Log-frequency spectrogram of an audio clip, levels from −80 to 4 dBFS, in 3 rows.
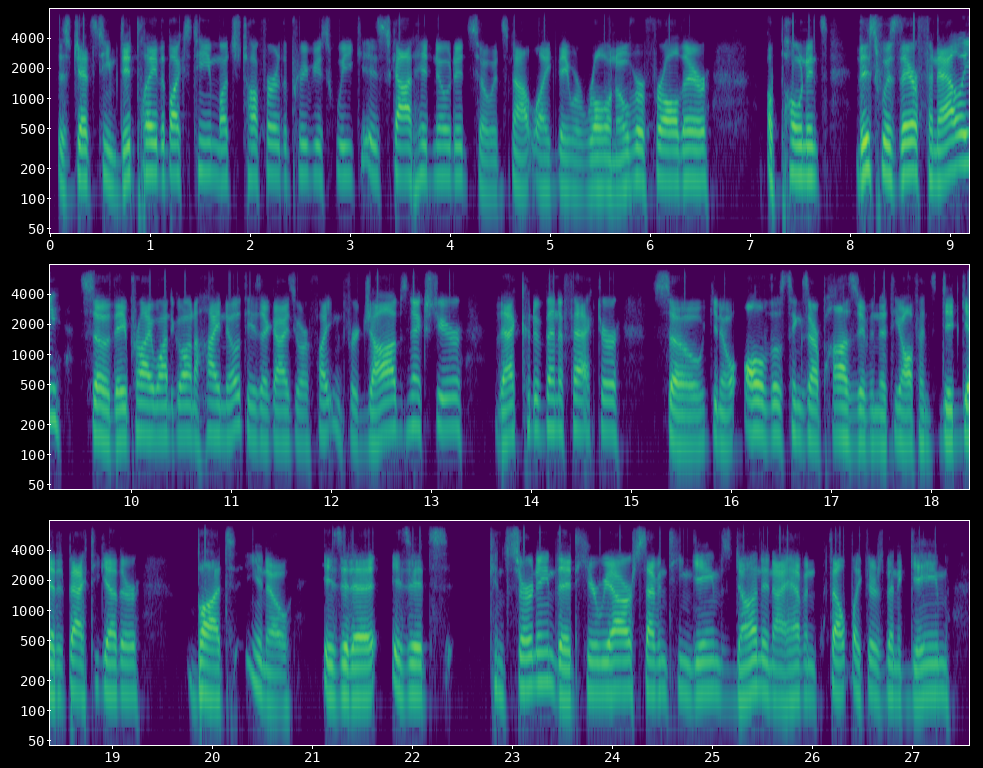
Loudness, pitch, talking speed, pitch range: -22 LUFS, 155 Hz, 220 wpm, 140-170 Hz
